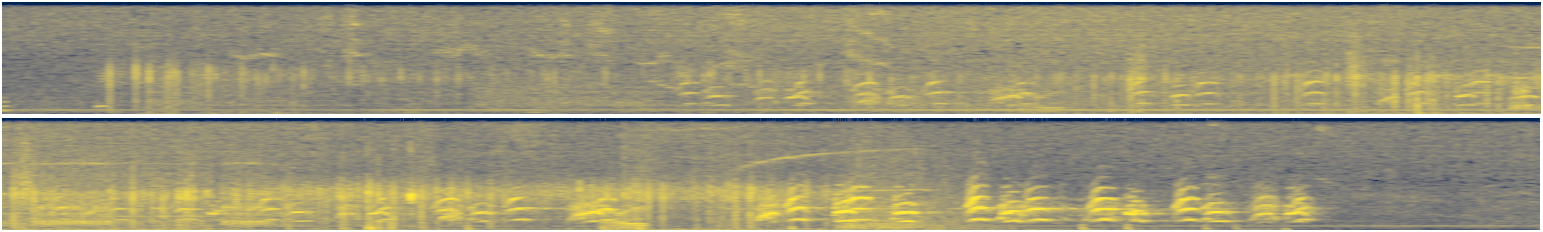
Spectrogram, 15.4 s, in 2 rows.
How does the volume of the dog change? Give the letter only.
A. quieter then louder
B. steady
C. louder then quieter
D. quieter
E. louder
E.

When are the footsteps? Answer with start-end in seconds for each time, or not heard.
not heard.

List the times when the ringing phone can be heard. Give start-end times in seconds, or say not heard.
7.5-9.1.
